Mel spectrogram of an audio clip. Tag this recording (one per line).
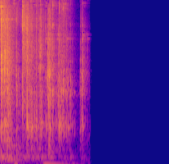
dice
game
puzzle
roll
shuffle
tile
ui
